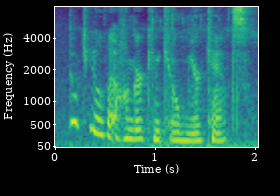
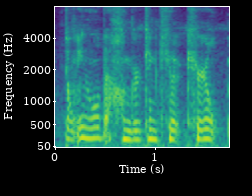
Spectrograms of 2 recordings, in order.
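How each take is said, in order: First: Said in the usual way. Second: Fast, tumbling delivery; rushed character line. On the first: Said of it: "trying to speak so fast". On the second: Acted. Streamer voicing a meerkat, rushing the line to keep pace. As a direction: race through the line. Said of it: "trying to speak so fast for this guy's performance".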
